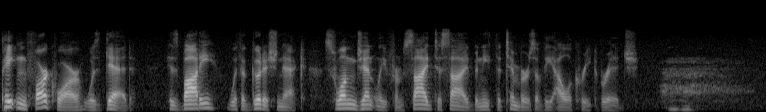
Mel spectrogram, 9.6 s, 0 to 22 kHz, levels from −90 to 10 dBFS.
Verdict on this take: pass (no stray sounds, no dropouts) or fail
fail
